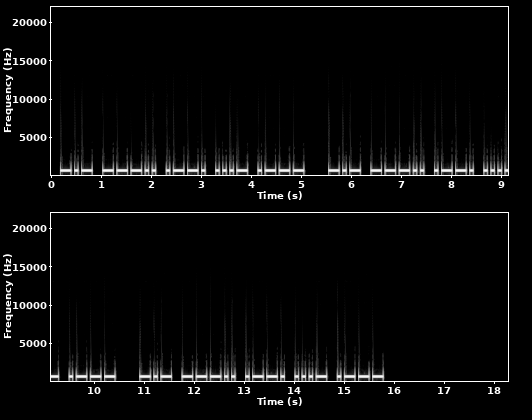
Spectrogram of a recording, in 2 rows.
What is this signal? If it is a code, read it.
Morse code, heard as a keyed tone, about 17 wpm, 700 Hz. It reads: K8PVJ K8PVJ K8PVJ
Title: USA Call Signs Repeated 3x 17wpm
